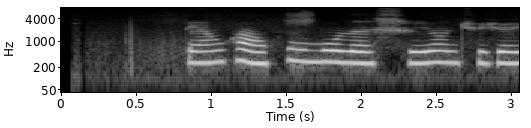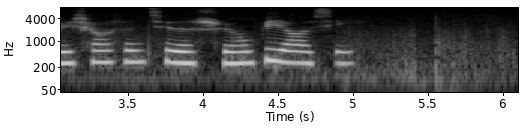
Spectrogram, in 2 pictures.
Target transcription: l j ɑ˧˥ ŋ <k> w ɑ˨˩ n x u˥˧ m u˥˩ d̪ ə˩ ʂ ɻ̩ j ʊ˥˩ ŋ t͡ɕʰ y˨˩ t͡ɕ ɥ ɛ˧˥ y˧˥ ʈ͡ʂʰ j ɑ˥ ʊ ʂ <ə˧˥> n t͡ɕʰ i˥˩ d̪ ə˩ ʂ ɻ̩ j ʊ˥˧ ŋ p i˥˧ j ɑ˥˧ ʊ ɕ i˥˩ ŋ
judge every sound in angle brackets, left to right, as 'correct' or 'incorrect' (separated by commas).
incorrect, incorrect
